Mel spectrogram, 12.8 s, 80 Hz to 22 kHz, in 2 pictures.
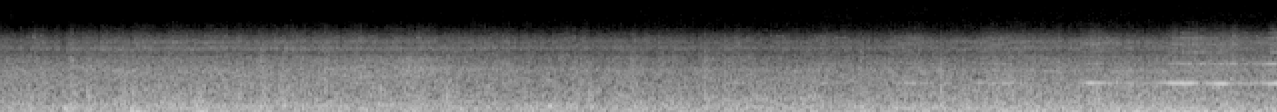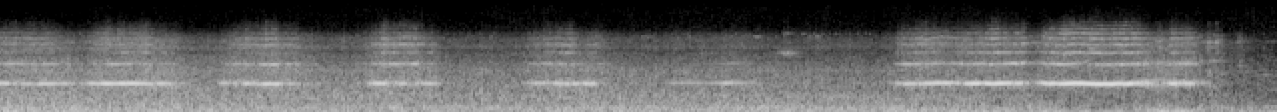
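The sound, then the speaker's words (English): A train rumbles heavily along, then its brakes let out a series of high metallic screeches in short bursts, ending in a louder, drawn-out squeal as it judders to a stop 100 yards before the frontier. No voices. “The train judders and screeches to a halt 100 yards before the frontier.”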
